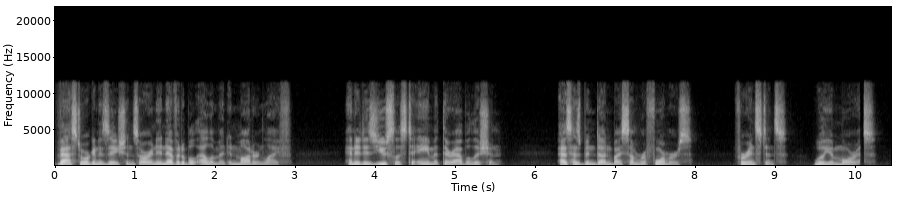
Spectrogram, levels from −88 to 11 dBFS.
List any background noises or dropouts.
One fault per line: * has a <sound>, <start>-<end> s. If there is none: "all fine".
* has a dropout, 10.1-10.1 s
